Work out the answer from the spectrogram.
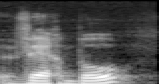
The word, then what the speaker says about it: VRBO: qui dans d'autres pays s'appelle Verbo, VRBO, ça s'écrit.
